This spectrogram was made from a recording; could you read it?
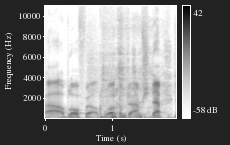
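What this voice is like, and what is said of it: Sean Connery impression. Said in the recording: “when I'm doing Sean Connery ... you got to start with a real good trigger word like, Junior”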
